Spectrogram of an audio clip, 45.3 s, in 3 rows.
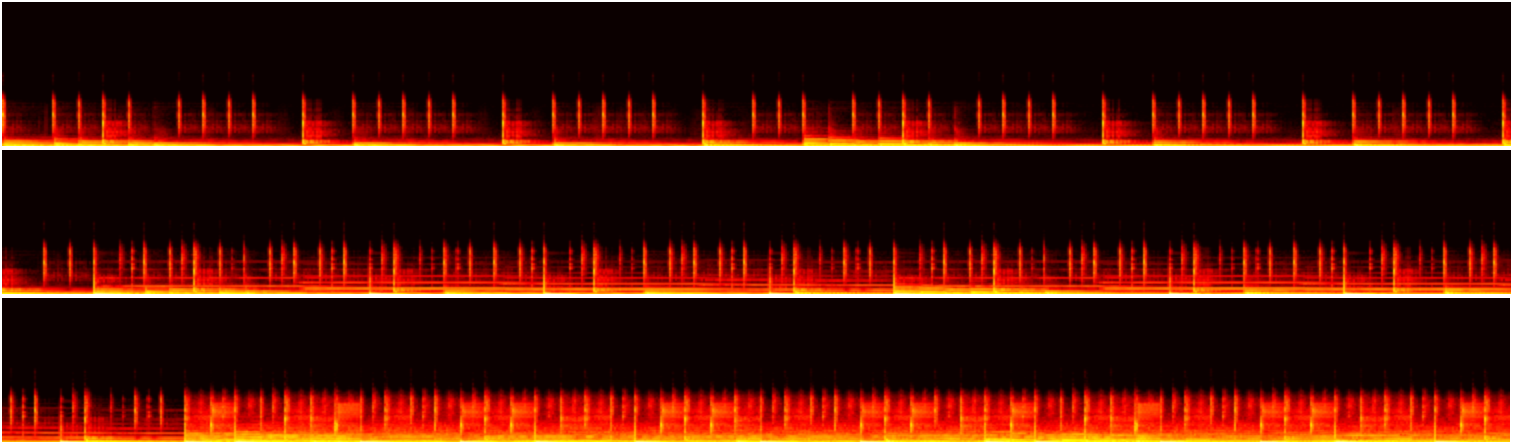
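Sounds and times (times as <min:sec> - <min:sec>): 
lazy lo-fi beat: 0:00.0 - 0:45.2.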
